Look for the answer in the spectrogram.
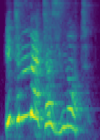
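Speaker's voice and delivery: high, loud commanding witch; witch shouting. A narrator's reading. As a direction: dismiss it imperiously. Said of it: "shouted the Grand High Witch".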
